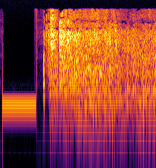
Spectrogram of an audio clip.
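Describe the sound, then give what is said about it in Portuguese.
A steady electronic tone is cut off by a sudden, loud crack of nearby thunder, followed by a sustained, roaring rumble that fills the rest of the moment. “Eu, acho, eu acho isso foi um trovão.”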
